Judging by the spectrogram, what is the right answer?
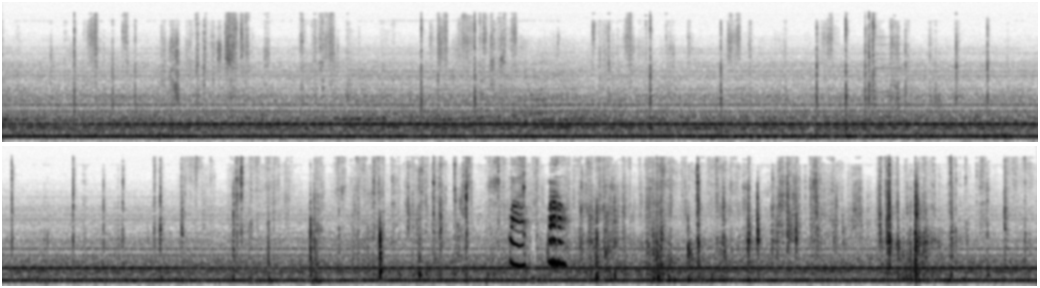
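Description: Photobook pages being turned by hand, with soft paper rustles and clicks over a steady hum. About fifteen seconds in and again near the end come a few short, high calls that glide up and down.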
